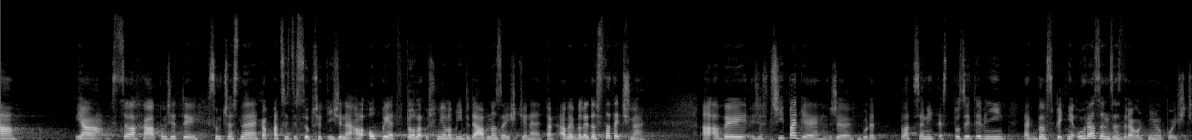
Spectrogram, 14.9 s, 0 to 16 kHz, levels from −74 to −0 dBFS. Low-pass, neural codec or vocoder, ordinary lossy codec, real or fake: 14.4 kHz; codec, 44.1 kHz, 3.4 kbps, Pupu-Codec; AAC, 96 kbps; fake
